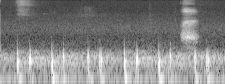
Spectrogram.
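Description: A quick, steady heartbeat thumps low and close, its paired beats repeating in a rapid rhythm, with a brief soft rustle near the end and no talking.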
